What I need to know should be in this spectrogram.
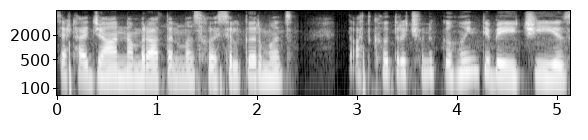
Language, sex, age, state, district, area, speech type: Kashmiri, female, 45-60, Jammu and Kashmir, Srinagar, urban, spontaneous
